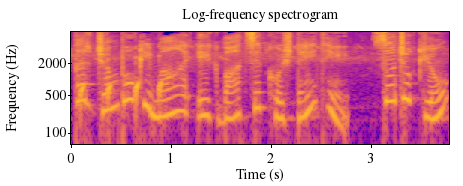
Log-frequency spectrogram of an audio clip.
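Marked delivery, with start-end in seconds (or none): none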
